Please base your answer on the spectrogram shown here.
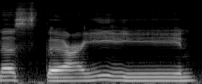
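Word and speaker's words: نستعين: Iyyaka na'budu wa iyaka nastain. Kanas ya ingat kanas sinnya harus kita keluarkan sifatnya sin kanas gitu ya. Ada hamesnya.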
